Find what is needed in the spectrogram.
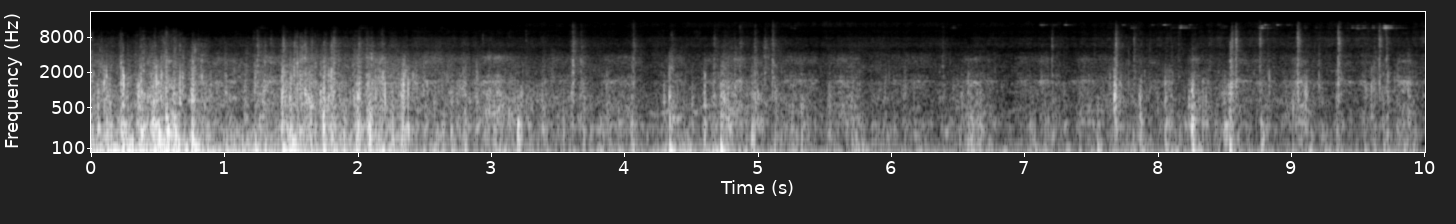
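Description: Mountain bike rattling down a rough dirt trail: tyres rolling over roots and stones, with frequent irregular knocks from the bike over the bumps. Wind rumbles on the microphone, and the ride is loudest in the first few seconds.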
